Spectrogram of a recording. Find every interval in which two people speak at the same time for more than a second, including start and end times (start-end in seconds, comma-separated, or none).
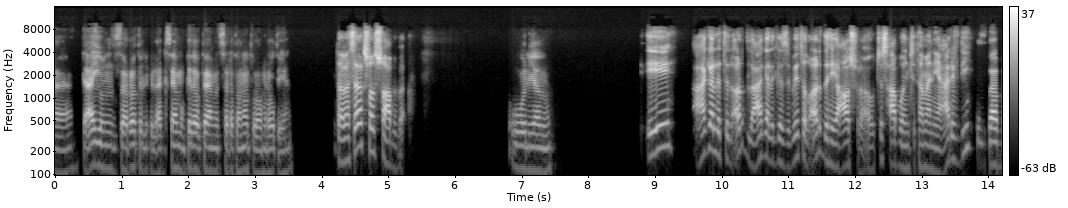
none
